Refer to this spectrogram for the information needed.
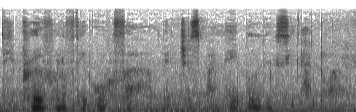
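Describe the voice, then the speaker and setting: A woman whispers in a calm tone at a moderate pace. Noticeable background noise can be heard. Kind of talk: ASMR whispered book reading. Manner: soft-spoken, whispered, calm.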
